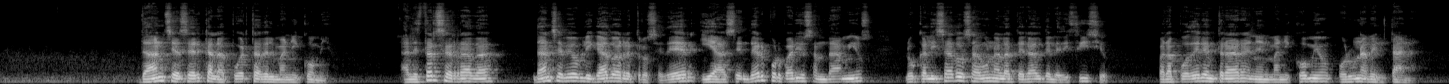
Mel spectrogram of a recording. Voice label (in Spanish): narrador fuera del manicomio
